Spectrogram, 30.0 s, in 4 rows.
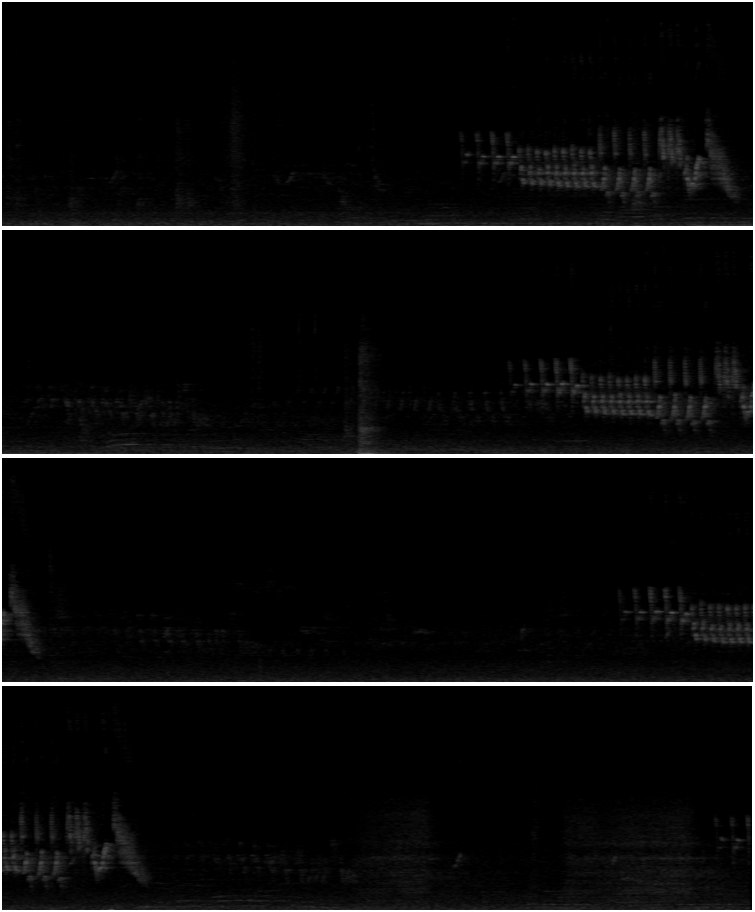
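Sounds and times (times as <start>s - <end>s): songbird singing trilled phrases: 4.6s - 10.5s, 11.6s - 19.5s, 20.2s - 26.3s.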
